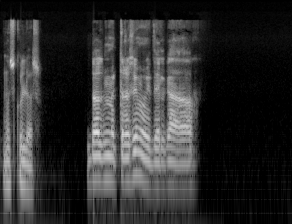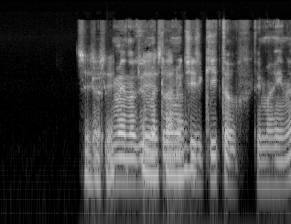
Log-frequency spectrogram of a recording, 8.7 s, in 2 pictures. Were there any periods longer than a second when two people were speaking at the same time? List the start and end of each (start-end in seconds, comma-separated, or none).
5.7-7.4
